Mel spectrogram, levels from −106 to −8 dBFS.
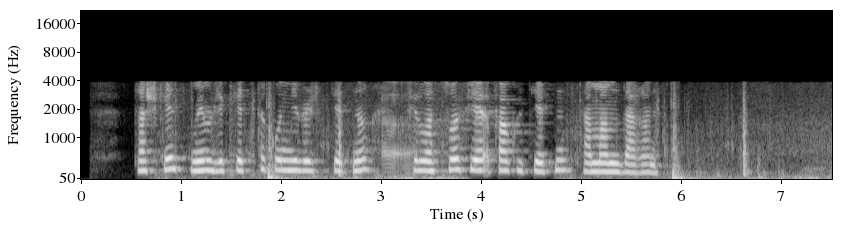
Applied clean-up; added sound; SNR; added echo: none; Burping, eructation + Car; 12 dB; none.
